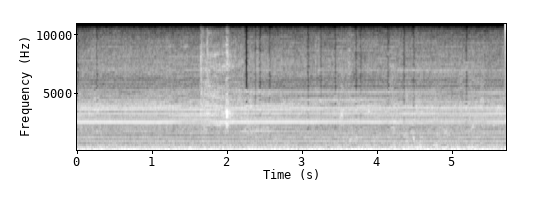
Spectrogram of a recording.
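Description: Cabin noise inside an Airbus A320 climbing out after takeoff: a steady jet-engine rumble heard through the fuselage, with several steady tones ringing over it.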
